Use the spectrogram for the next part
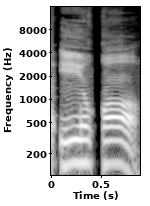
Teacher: Mad wajib muttasil. Mad asli jumpa hamzah dalam satu kalimah, mad wajib. So bacanya 4 atau 5 harakat lah. Dha'iqa. Huruf qaf tebal.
